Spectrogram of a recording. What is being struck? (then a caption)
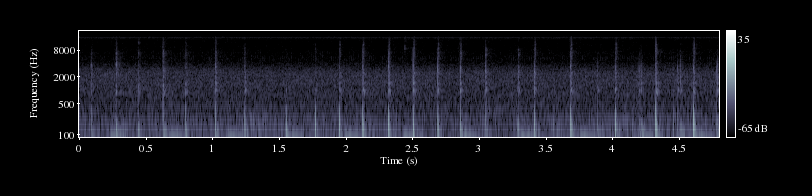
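Plastic computer mouse shell. Fingertips and nails tap the top shell of a small, hollow black plastic computer mouse, making about twenty quick, dry taps in an uneven rhythm. Each tap is a short, soft hollow thud with a faint bright click on top, dying away almost instantly at a quiet level.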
